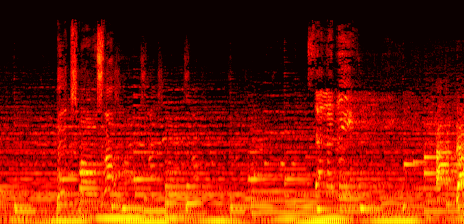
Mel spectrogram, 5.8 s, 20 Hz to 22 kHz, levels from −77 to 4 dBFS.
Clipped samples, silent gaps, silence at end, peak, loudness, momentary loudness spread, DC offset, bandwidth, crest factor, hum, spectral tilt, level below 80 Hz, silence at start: under 0.1%; none; 0 s; -4 dBFS; -24 LUFS; 7 LU; under 0.1%; 16 kHz; 18 dB; none; -4.5 dB/octave; -28 dBFS; 0 s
